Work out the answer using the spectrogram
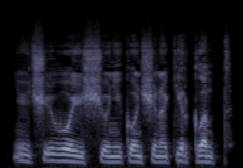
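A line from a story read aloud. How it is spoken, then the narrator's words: Very quiet whisper. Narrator (Russian): прошептал он так тихо, чтобы его услышал только Джек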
